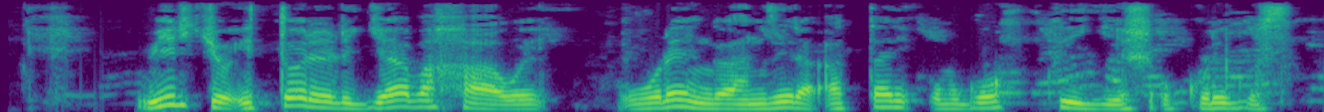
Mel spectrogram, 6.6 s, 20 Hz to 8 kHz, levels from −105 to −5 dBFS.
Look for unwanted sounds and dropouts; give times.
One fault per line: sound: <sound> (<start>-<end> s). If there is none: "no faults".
no faults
